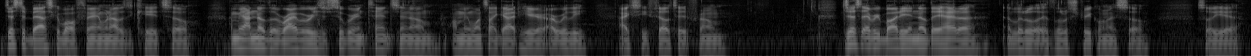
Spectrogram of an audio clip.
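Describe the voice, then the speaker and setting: In a press room before a sponsor backdrop, a young college basketball player answers postgame questions into a table mic. His voice is low-pitched with fairly even intonation and a fairly bright, clean tone, and he talks in loose, quick bursts full of fillers.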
